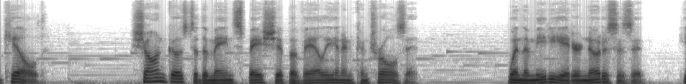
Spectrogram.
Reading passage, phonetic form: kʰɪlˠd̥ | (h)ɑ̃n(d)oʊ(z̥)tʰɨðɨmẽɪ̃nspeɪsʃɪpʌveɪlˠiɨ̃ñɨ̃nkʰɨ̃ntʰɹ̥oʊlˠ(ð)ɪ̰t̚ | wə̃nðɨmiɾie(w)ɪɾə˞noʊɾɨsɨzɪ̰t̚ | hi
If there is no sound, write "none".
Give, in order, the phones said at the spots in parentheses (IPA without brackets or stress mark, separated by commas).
ʃ, ɡ, z̥, z, none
